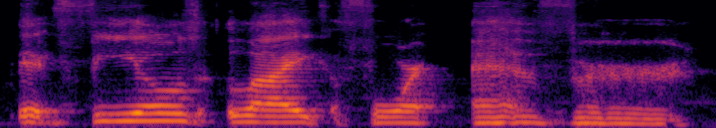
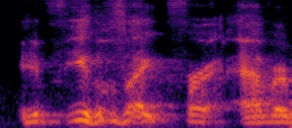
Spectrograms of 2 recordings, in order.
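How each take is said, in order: First: Very slow, stretched-out "feels like forever"; half-speed, lingering emphasis; drawn out. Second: Said in the usual way. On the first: Real, not acted. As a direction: drag out each word as if it never ends. Stretches words to show endless wait.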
